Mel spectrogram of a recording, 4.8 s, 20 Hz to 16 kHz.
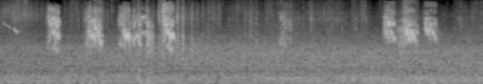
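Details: Sparrows at a Tenmangu shrine on 16 December 2023, flying onto a hand to be fed: two bursts of short, high, sharp chirps, a run of four early on and a quicker group near the end, over quiet outdoor background.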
